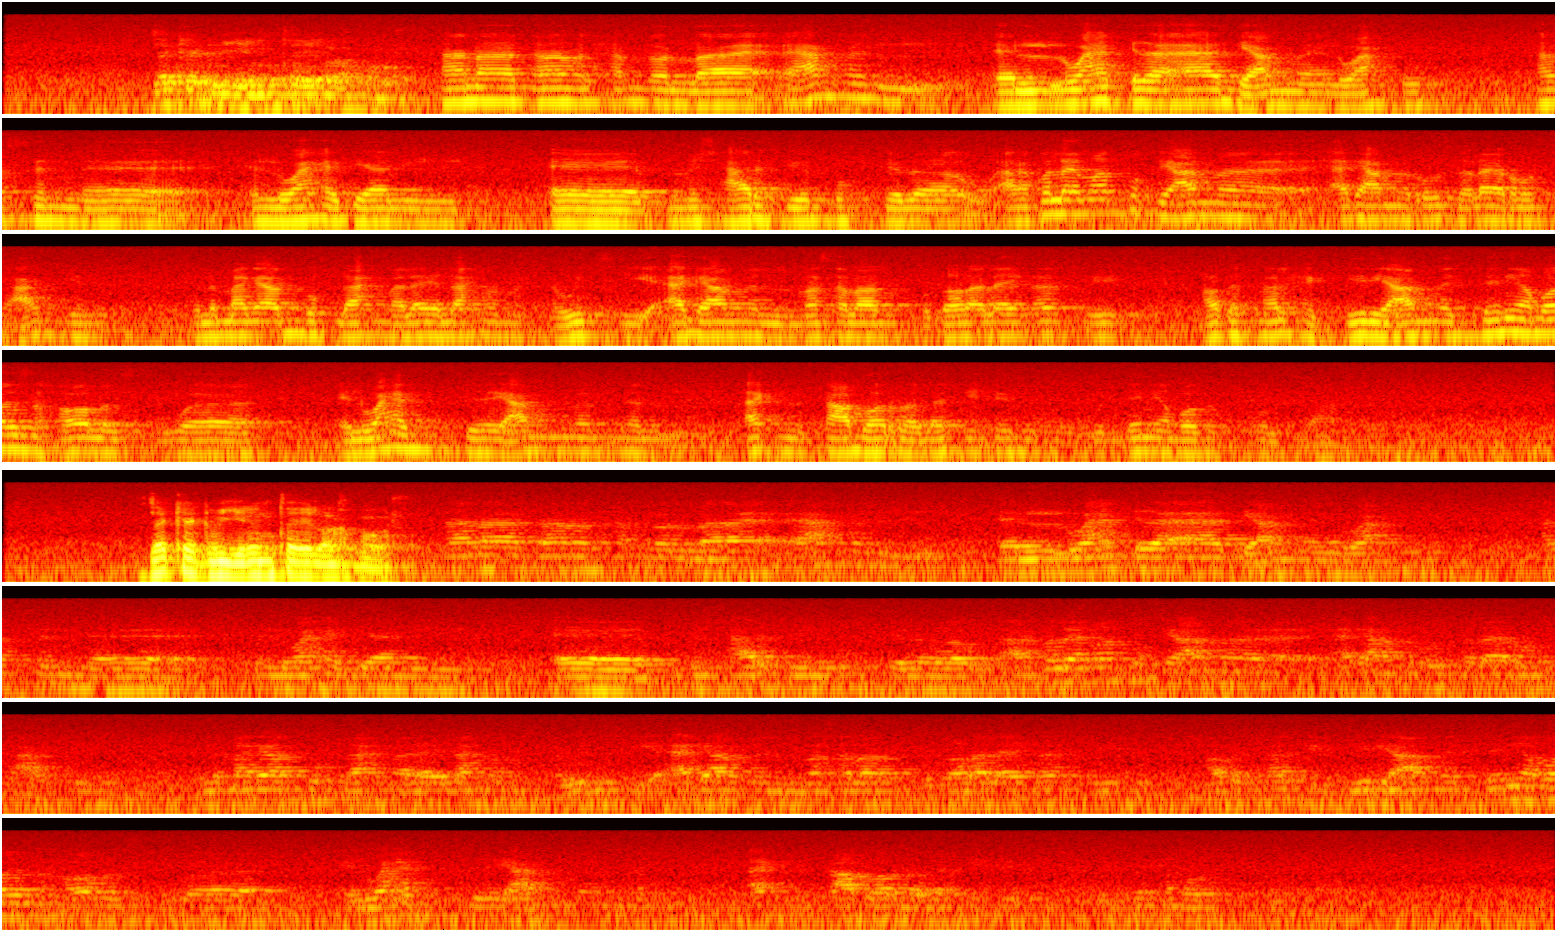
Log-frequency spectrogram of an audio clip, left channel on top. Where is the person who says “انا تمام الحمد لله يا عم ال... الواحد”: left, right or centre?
Left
